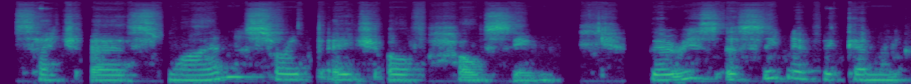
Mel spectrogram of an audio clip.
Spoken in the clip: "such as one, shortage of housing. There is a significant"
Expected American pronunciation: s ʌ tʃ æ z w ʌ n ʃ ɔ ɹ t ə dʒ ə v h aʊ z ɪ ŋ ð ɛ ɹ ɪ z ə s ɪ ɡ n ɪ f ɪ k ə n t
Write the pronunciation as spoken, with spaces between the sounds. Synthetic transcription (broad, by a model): s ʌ tʃ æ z w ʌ n s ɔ ɹ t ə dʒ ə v h aʊ s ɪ ŋ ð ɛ ɹ ɪ z ə s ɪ ɡ n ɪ f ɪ k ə n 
